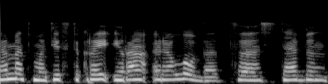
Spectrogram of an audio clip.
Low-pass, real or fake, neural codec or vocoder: 7.2 kHz; real; none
